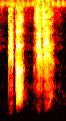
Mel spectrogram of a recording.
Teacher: bueno, vaso. Between vowels, they are pronounced more softly, similar to a gentle b sound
